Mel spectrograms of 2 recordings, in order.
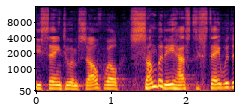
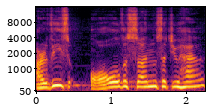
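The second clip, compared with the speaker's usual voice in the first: fed-up, exasperated, pitched-up tone; 7 semitones higher than usual. Acting out a question to a father about his sons, exasperated. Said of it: "You can almost hear the exasperation in his voice".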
